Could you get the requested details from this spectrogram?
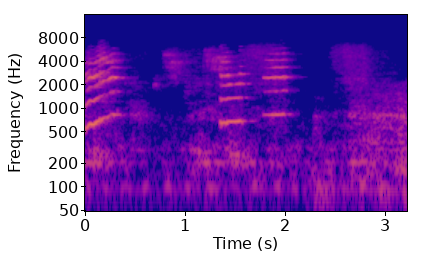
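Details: Parrot that talks, said to say mummy and papa, gives a run of short harmonic, speech-like syllables, some clipped and some drawn out and level, then a softer breathy hiss at the end.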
